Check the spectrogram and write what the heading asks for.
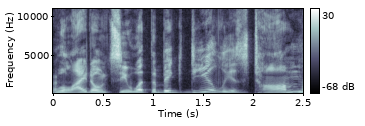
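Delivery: Midwest American accent. Joking with another speaker about an actor's accent: Christopher Eccleston's American accent impression. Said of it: "really good impression of Christopher Eccleston's American accent".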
